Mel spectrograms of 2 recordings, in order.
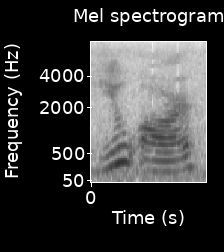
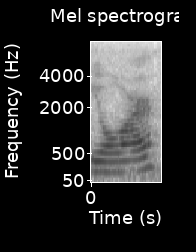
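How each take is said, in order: First: YOU ARE as two separate words; full form. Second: YOUR as one syllable, you're; contracted form. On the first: Teacher showing beginners the long form, full form. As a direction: give YOU and ARE a syllable each. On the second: Teacher showing what you are becomes, contracted. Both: Shown as a demonstration.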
